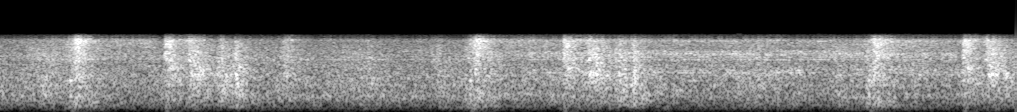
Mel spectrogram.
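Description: A heavy press thumps and clanks now and then.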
